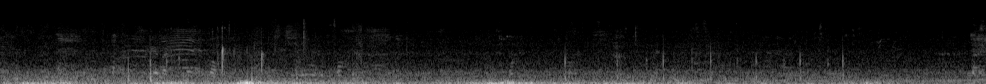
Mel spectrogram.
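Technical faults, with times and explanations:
No technical faults can be heard anywhere in the audio.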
